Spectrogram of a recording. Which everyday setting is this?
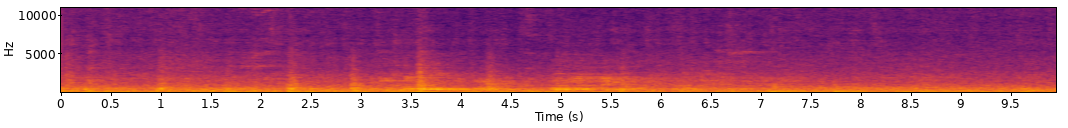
subway station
